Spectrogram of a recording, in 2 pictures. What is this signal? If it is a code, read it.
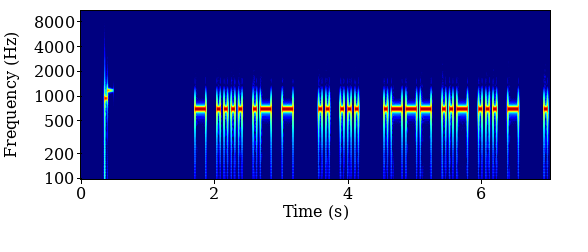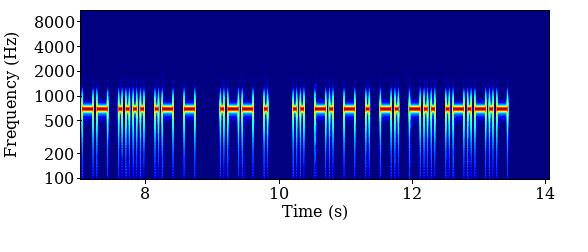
Morse code, heard as a keyed tone, about 22 wpm, 700 Hz. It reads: THAT IS JUST WHAT WE INTEND.
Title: Sentences from Top 1600 Words 22wpm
